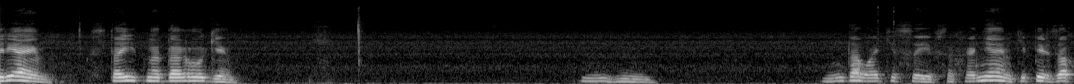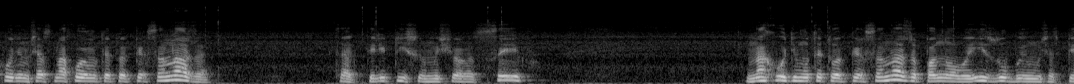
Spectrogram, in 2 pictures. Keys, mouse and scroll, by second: 12.9 click, 14.5-17.5 drag, 19.0 click, 20.3-21.4 drag.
